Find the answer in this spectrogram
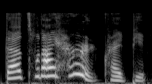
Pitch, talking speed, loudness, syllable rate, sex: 295 Hz, 235 wpm, -17 LUFS, 6.9 syllables/s, female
